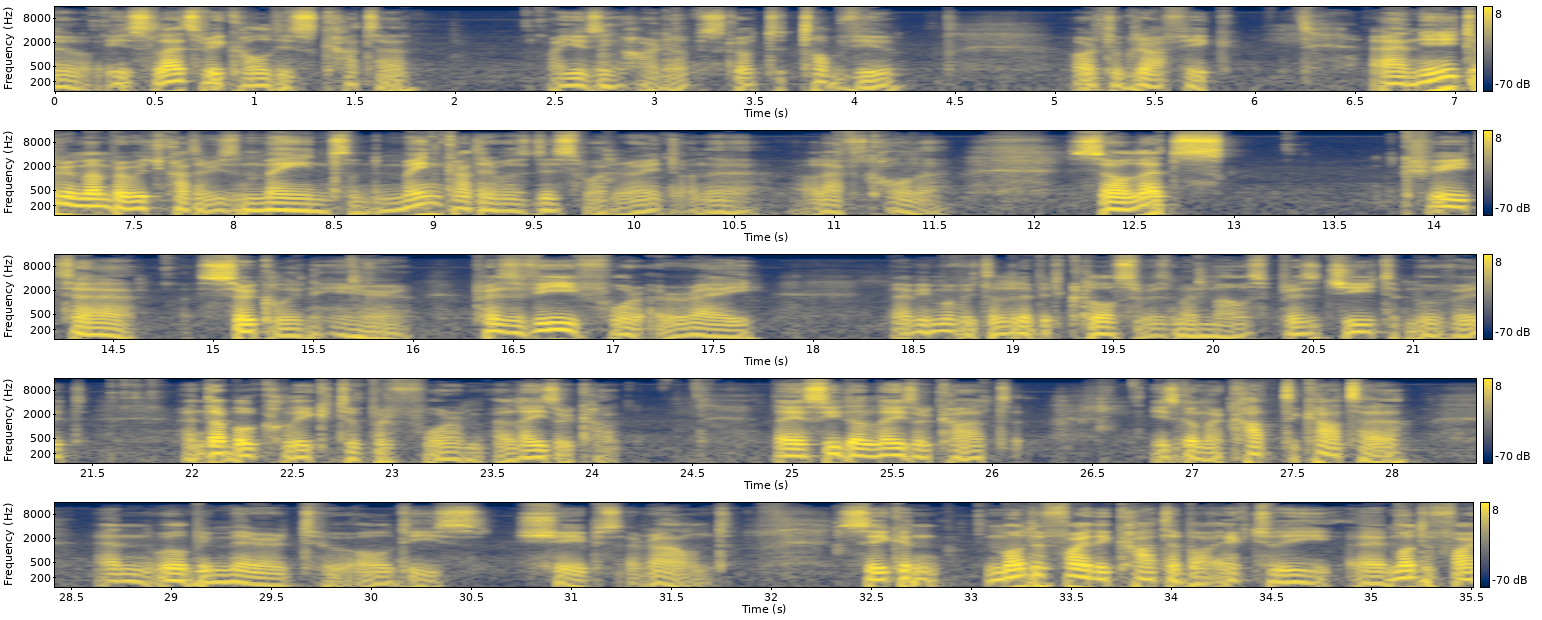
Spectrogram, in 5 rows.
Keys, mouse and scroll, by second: 0.1 click, 0.4 q, 2.7 middle click, 3.0-4.8 typing, 5.3 shift+middle click, 5.6 scroll up 2, 7.0 middle click, 9.8 middle click, 9.8 click, 10.1 `, 11.1 shift+middle click, 11.4 scroll up 2, 13.2 click, 23.2 click, 23.6 middle click, 24.6 scroll down 3, 25.2 KP_5, 25.9-26.6 shift+scroll down 3, 26.6 middle click, 27.2 shift+middle click, 27.5 scroll up 3, 28.1 scroll up 1, 28.3 scroll down 3, 29.6 middle click, 31.7 scroll up 3, 32.3 middle click, 33.2 shift+middle click, 33.8 middle click, 34.1 `, 34.7 KP_5, 35.3 shift+middle click.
